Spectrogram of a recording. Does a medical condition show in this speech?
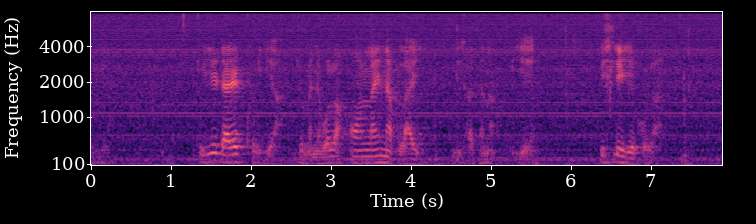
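No.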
